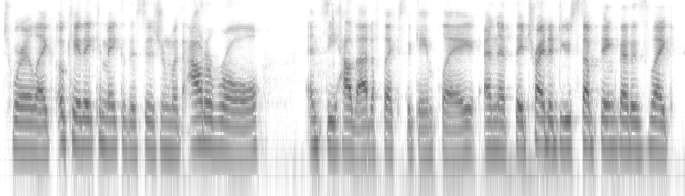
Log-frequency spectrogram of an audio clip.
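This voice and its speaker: A woman's voice: lowish voice, steady tone, fast, dry recording. A woman from Oklahoma with an American accent, a podcast guest speaking informally and enthusiastically with some hesitation. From Oklahoma, United States. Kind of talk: casual podcast chat.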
